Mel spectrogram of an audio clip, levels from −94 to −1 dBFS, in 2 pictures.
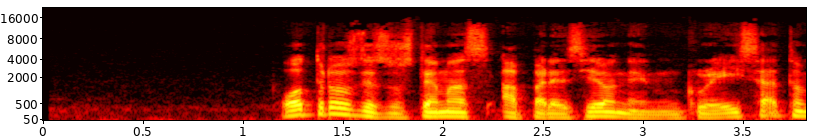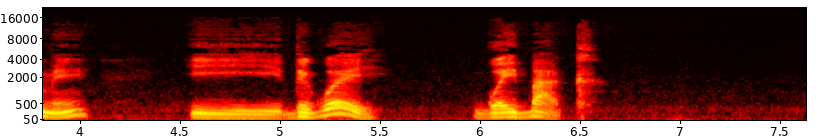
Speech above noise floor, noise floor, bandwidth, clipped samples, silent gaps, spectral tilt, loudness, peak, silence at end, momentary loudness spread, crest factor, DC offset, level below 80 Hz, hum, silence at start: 42 dB; -69 dBFS; 14 kHz; under 0.1%; none; -5.5 dB/octave; -28 LUFS; -10 dBFS; 1.05 s; 11 LU; 20 dB; under 0.1%; -58 dBFS; none; 1.2 s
